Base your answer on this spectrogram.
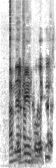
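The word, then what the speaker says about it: Adrianne Palicki: Palinicki. – Adrian Palicki.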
